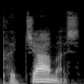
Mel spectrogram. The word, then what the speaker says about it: pajamas: New Zealand has banned people from wearing pajamas，注意动词 ban somebody from doing something，表示的意思就是严禁或者是禁止，禁止人们呢去穿着睡衣，在这里睡衣叫 pajamas，注意这个单词的读音 py 啊，读 p 这个音，然后呢重音落在加上面 pajamas，然后注意都不要卷舌，因为在这里没有任何的一个 R 字母， So either in British accent or American English is always pajamas.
